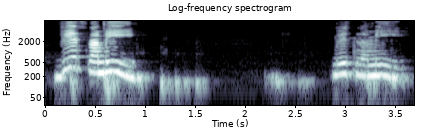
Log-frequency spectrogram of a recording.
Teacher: Thì trọng âm rơi vào mi.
